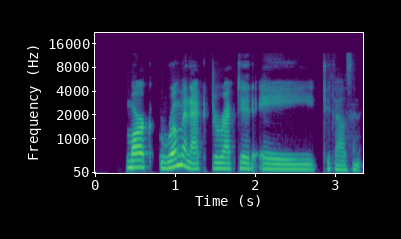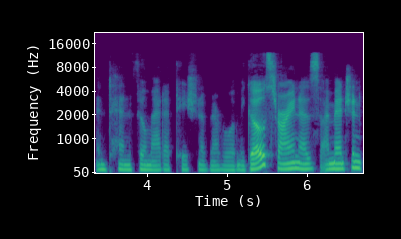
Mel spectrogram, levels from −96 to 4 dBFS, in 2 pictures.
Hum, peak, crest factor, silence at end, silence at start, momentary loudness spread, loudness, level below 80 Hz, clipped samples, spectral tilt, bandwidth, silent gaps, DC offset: none; -6 dBFS; 20 dB; 0 s; 0.4 s; 15 LU; -27 LUFS; -66 dBFS; under 0.1%; -6 dB/octave; 12.5 kHz; none; under 0.1%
